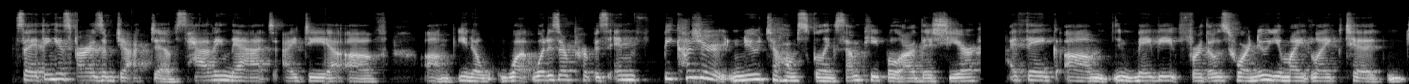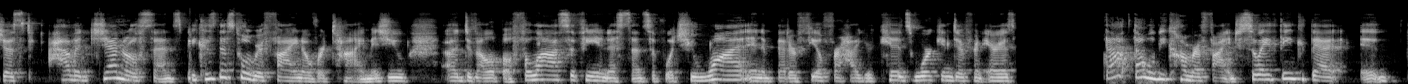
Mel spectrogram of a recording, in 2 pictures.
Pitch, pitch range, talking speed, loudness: 180 Hz, 160-210 Hz, 190 wpm, -14 LUFS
